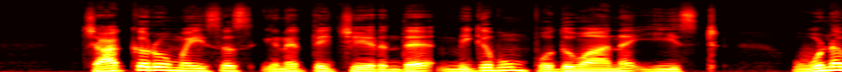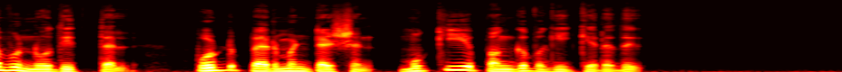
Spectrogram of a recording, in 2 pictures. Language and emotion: Tamil, neutral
